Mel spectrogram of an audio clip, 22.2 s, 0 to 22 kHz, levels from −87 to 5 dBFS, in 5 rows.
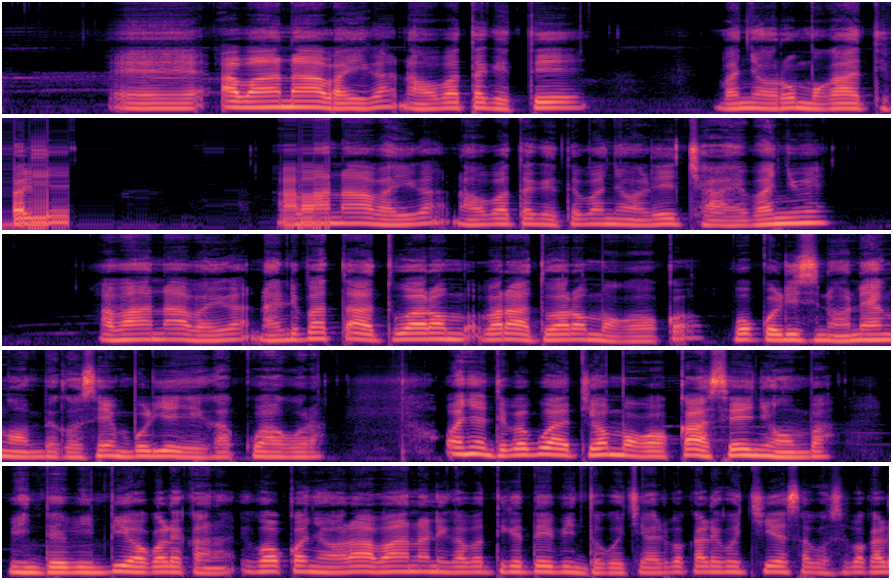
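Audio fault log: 4.44 to 6.08 s, robotic sound from repeated short buffers: the speech turns into a stiff, metallic buzz pitched at 66.8 Hz that still loosely tracks the syllables. Fresh audio is likely arriving too slowly, so playback keeps looping the most recent slice of about 15 ms, whose length sets that fixed buzz pitch, while the real signal in between is dropped. Roughly two thirds or more of this stretch is repeated material.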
